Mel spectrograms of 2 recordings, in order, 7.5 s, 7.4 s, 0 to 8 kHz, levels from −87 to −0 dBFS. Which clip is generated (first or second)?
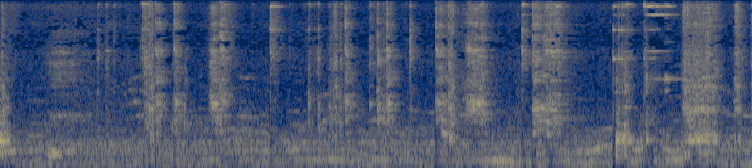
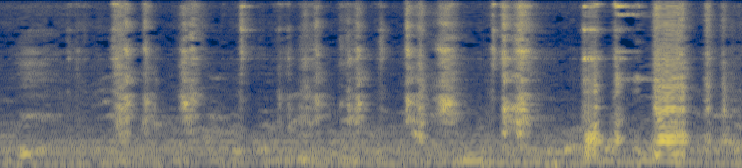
second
